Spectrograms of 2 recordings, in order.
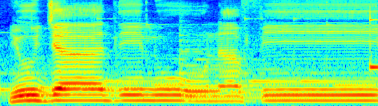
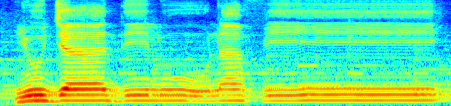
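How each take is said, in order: First: The final long vowel is held for two counts. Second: The final long vowel is held beyond two counts. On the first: The speaker calls it right. "ia dibaca dengan kadar dua harakat" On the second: The speaker calls it wrong. "Elakkan daripada membacanya dengan kadar lebih daripada dua harakat"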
